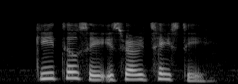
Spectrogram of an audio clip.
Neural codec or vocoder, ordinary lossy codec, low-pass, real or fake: none; MP3, 48 kbps; 7.2 kHz; real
